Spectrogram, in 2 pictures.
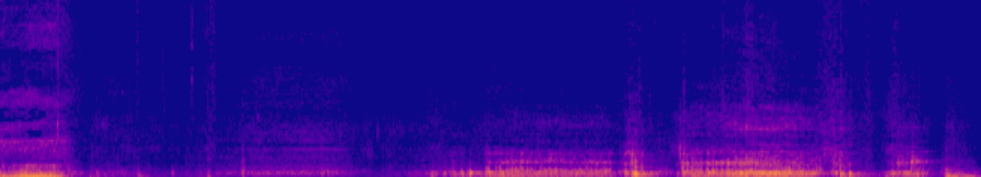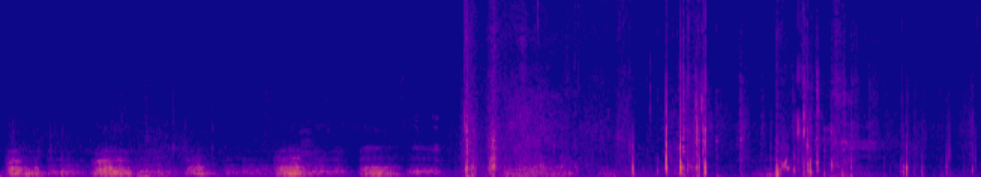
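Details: Great Danes Rhapsody and Wächter playing together during morning fun; deep rumbling growls swell between three and six seconds, then break into shorter grumbling bursts, with scuffling, clicking sounds of rough play toward the end.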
